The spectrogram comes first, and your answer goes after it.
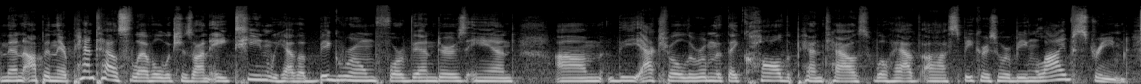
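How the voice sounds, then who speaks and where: A woman's very deep, low voice at a moderate pace, with fairly even intonation, very even loudness and hardly any pauses, over noticeable background noise. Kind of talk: radio interview.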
